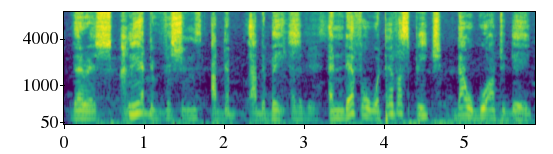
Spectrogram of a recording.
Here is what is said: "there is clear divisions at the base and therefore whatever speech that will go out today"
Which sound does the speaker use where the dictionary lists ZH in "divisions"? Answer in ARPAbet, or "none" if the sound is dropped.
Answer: SH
